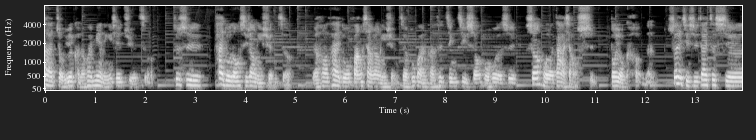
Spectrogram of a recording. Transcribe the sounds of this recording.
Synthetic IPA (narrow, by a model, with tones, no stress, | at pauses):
a˥˧ɪt͡ɕjo˨˩ʊɥɛ˥˩kʰɤ˨˩nə˧˥ŋxwe˥˧ɪmjɛ˥˩nli˧˥ni˥˩ɕjɛ˥t͡ɕɥɛ˧˥t͡sɤ̰˧˥ | t͡ɕjo˥˧ʊʂɻ̩˥˧ | t̪ʰa˥˩ɪt̪wɔ˥t̪o˥ŋɕi˥ɻɑ˥˩ŋni˧˥ɕɥɛ̰˨˩nt͡sɤ̰˧˥˦ | ɻa̰˧˥nxo˥˧ʊt̪ʰa˥˩ɪt̪wɔ˥fɑ˥ŋɕjɑ˥˧ŋɻɑ˥˩ŋni˧˥ɕ̬ɥɛ̰˨˩nt͡sɤ˧˥pu˥˩kwa˨˩˦nkʰɤ˨˩nə˧˦ŋʂɻ̩˥˩t͡ɕi˥ŋt͡ɕi˥˩ʂə˥ŋxwɔ˧˥xwɔ˥˩ʈ͡ʂɤ˨˩ʂɻ̩˥˩ʂə˥ŋxwɔ˧˥lə˧t̪a˥˩ɕjɑ̰˨˩ʊʂɻ̩˥˩ | t̪o˥ʊjo˨˧˥ʊkʰɤ̰˨˩nə̰˧˥˦ŋ | swɔ˧˥i˨˩t͡ɕʰi˧˥ʂ̬ɻ̩˧˥t͡sa˥˧ɪʈ͡ʂɤ˥˩ɕjɛ˥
